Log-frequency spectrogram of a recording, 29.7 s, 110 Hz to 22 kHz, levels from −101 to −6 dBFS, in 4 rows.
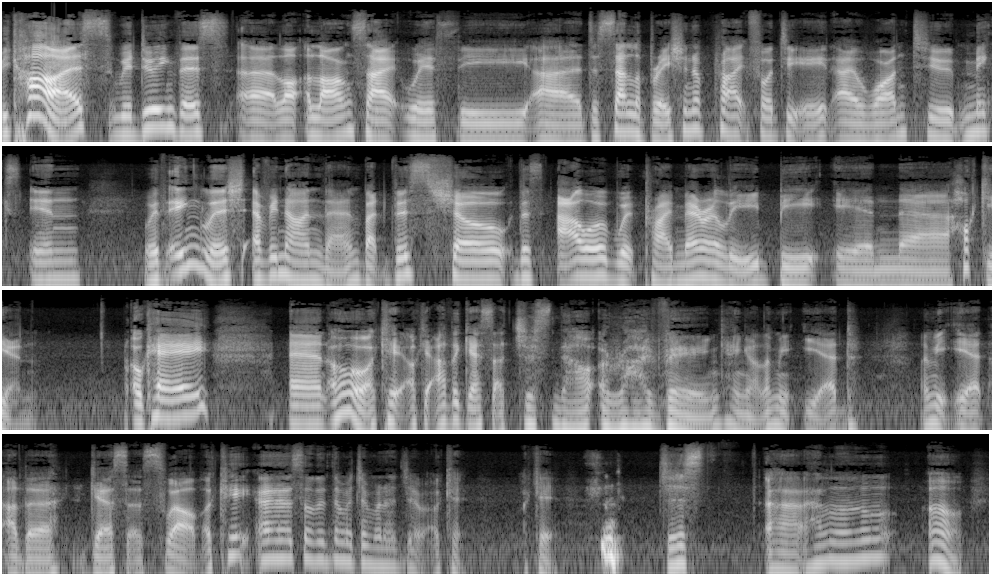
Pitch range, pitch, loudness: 115-160 Hz, 135 Hz, -24 LUFS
